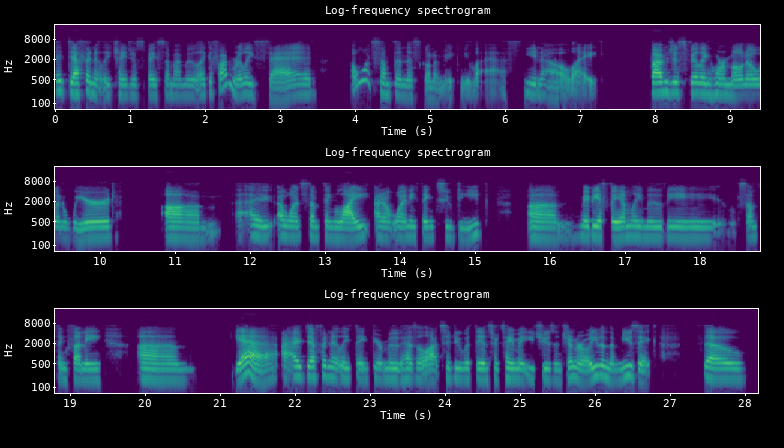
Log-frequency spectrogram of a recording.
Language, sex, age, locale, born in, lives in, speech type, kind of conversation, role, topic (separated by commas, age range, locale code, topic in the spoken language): English, female, 35-39, en-US, United States, United States, conversation, unstructured, none, What kind of movies do you enjoy watching the most?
